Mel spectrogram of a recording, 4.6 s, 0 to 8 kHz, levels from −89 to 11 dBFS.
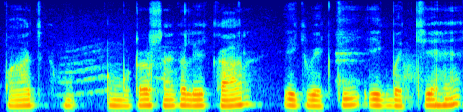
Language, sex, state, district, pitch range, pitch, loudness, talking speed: Hindi, male, Bihar, Patna, 115-120 Hz, 115 Hz, -18 LUFS, 130 wpm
